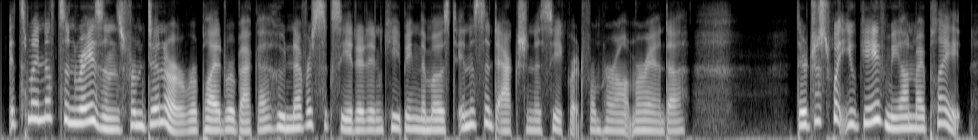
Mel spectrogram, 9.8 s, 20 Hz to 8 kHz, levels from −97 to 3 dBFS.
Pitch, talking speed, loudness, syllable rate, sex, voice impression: 210 Hz, 200 wpm, -18 LUFS, 6.0 syllables/s, female, feminine, adult-like, slightly powerful, bright, slightly soft, intellectual, friendly, unique, slightly elegant, slightly sweet, slightly strict, slightly intense, slightly sharp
